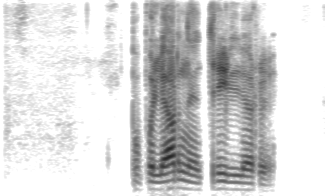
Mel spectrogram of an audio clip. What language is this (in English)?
Russian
